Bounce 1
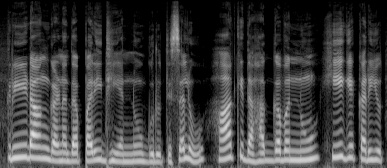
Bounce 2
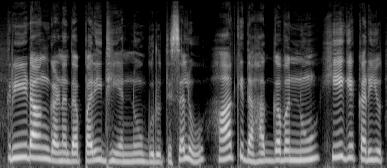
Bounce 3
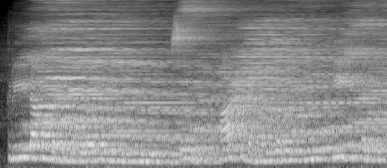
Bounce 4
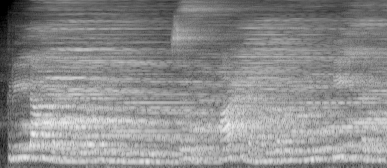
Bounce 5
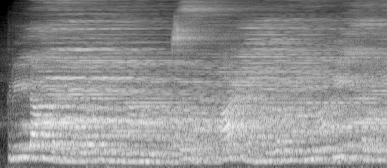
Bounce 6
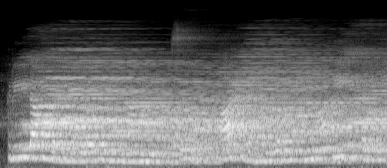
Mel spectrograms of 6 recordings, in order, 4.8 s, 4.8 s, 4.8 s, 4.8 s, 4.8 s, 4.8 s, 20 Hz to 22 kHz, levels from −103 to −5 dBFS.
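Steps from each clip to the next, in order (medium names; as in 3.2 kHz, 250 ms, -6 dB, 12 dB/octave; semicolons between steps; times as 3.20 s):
peaking EQ 5.2 kHz +3.5 dB 2.3 oct
pitch-shifted reverb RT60 1.6 s, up +12 st, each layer -2 dB, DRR -3.5 dB
peaking EQ 1.1 kHz +10 dB 0.51 oct
repeats whose band climbs or falls 598 ms, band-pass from 3.7 kHz, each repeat -1.4 oct, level -3.5 dB; trim +1 dB
low-pass 1.4 kHz 12 dB/octave; trim +2 dB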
